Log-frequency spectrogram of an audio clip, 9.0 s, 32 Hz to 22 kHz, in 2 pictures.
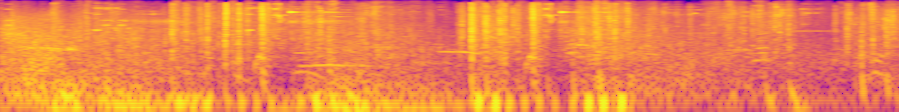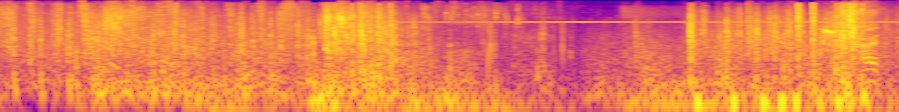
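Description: Gunfire and explosions in the Battlefield 6 Beta video game, loud and dense with rapid bursts and heavy booms throughout, a tank battle among the sounds.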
